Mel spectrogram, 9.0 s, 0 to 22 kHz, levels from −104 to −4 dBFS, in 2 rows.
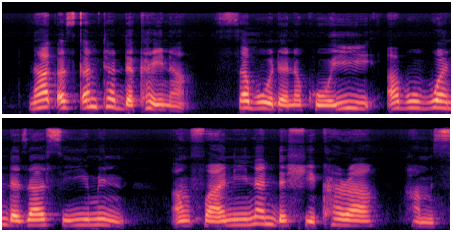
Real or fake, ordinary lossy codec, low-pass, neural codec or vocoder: real; none; 14.4 kHz; none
